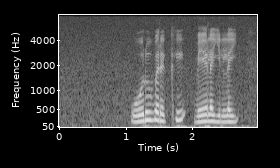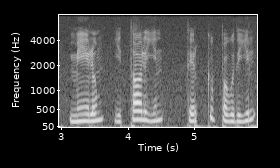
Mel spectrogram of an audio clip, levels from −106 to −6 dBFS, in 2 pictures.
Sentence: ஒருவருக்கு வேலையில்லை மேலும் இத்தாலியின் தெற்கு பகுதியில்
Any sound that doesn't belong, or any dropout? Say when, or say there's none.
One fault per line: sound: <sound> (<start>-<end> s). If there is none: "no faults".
no faults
